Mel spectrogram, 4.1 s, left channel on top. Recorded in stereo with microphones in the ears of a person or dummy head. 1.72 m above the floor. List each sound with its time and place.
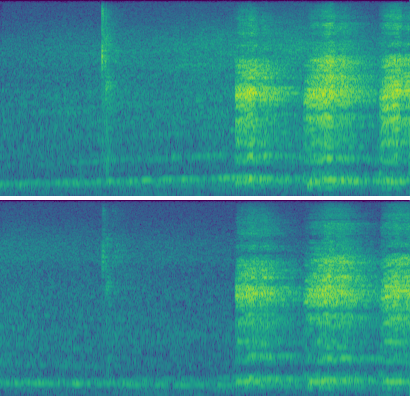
1.0 s a finger snap: 80° left, 1.2 m
2.4 s a scream: 40° left (ahead or behind), 3 m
